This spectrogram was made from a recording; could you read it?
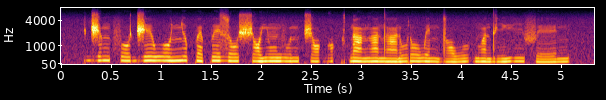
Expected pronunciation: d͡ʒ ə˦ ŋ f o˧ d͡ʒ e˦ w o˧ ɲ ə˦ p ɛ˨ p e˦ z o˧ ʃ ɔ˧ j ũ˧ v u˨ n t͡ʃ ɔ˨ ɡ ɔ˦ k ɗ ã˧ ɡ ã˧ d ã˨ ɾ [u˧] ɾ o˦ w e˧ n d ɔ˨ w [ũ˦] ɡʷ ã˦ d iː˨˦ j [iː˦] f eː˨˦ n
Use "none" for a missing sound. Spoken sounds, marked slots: u˦, u˦, iː˦

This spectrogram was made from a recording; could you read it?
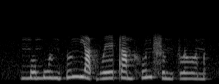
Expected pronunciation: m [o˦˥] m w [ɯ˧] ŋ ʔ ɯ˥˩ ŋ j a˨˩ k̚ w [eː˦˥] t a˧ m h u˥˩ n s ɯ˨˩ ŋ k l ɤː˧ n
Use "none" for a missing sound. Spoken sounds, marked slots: o˦˥, ɯ˧, eː˦˥

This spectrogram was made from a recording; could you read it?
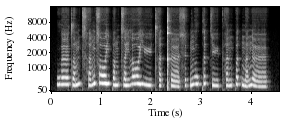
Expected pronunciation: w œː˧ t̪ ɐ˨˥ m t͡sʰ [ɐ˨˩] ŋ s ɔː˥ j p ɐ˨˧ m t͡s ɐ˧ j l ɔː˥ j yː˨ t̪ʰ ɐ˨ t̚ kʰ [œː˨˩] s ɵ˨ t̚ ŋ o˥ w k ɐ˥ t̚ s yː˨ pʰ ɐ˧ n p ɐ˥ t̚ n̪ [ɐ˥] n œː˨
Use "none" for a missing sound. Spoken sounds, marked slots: ɐ˨˥, œː˨˩, ɐ˨˥

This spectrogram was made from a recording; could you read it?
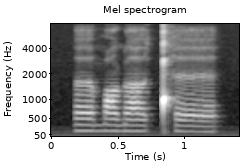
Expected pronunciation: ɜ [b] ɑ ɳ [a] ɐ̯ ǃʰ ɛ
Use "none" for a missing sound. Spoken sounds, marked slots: m, a

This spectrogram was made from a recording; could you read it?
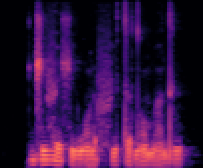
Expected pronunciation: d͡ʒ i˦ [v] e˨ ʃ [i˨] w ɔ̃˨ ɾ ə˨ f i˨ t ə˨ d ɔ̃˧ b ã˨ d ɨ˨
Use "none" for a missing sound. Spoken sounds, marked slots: v, i˨

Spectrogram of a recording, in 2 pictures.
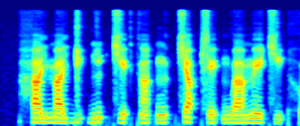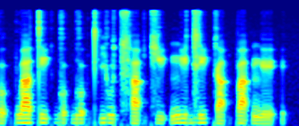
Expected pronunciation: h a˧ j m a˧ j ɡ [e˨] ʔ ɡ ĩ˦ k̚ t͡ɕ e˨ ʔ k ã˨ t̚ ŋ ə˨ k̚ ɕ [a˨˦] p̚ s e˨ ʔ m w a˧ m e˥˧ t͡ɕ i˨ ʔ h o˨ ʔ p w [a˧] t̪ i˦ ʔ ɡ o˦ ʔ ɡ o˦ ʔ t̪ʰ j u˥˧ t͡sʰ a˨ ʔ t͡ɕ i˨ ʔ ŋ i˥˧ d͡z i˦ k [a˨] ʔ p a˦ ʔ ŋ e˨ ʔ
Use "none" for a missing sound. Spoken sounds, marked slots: i˨, a˦, a˦, a˨

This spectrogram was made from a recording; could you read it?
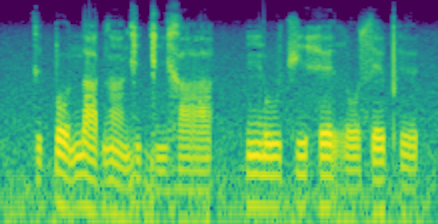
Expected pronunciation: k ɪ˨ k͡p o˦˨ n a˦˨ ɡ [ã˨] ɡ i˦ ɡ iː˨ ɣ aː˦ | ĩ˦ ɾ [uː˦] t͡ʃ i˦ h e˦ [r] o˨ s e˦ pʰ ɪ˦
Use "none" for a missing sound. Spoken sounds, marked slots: ã˦˨, uː˦, r

